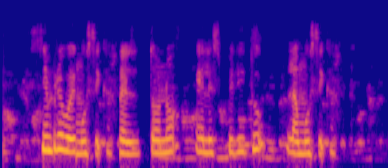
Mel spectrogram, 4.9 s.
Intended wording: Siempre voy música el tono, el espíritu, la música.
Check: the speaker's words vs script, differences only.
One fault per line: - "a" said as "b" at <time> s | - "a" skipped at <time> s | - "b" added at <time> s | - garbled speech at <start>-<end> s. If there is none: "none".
none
